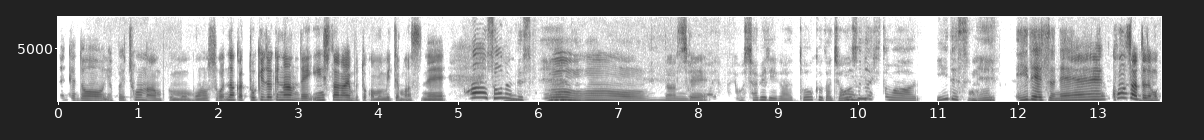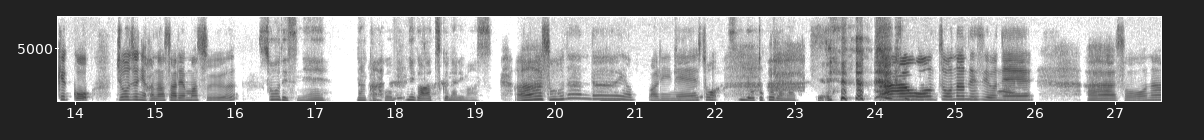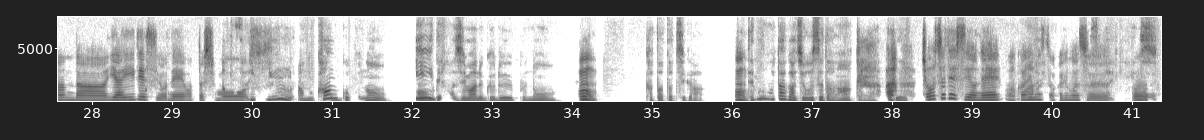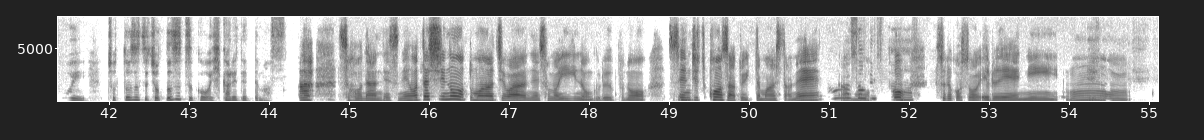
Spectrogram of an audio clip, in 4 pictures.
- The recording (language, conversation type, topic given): Japanese, unstructured, 自分の夢が実現したら、まず何をしたいですか？
- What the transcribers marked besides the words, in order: distorted speech; static; other background noise; laugh; tapping; unintelligible speech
